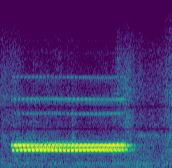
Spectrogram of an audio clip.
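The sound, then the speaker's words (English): A telephone rings once as a character gets another call, a single loud, steady electronic trill lasting about a second and a half before cutting off, with no voices. “But anyway, he gets another call.”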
